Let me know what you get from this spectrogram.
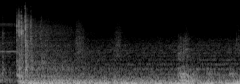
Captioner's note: door bangs; suspenseful music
